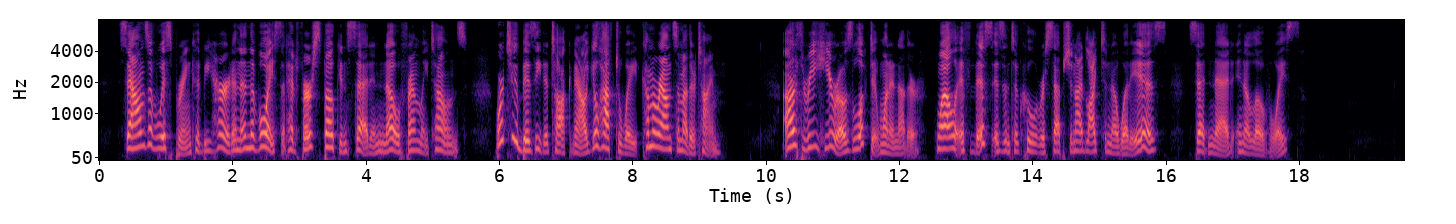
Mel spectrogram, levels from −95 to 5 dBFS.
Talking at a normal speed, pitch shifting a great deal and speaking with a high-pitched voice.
Yes: average, 185 wpm; wide, 6.3 semitones; high, 215 Hz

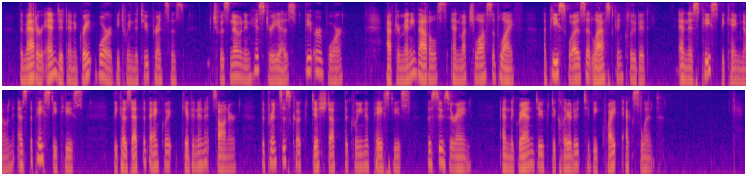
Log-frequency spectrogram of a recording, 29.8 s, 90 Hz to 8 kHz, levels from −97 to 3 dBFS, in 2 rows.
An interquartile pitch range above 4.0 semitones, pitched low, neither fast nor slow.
No: average, 3.7 semitones; low, 130 Hz; average, 145 wpm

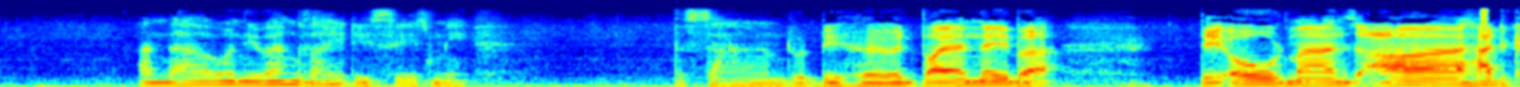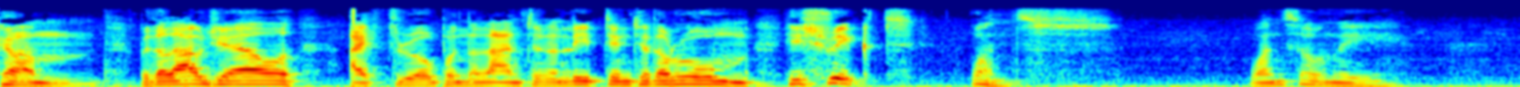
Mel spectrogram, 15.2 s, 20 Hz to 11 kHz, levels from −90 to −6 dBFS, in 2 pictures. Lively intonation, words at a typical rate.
Yes: wide, 6.1 semitones; average, 150 wpm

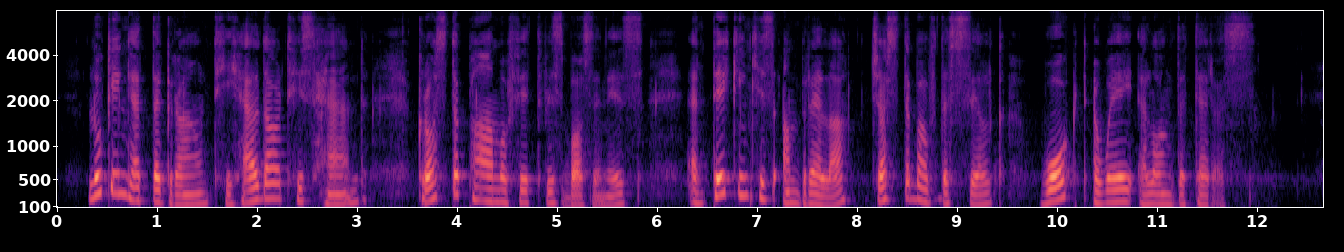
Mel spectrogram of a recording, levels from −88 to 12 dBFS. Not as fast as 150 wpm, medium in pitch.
Yes: slow, 135 wpm; medium, 175 Hz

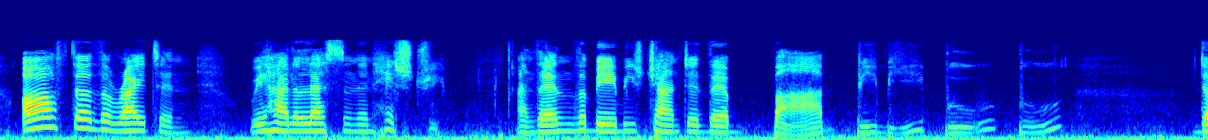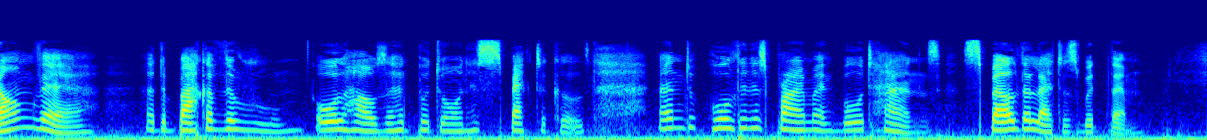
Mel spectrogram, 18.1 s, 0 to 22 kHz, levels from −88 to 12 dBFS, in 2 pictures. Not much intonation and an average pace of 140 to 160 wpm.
No: average, 4.3 semitones; average, 155 wpm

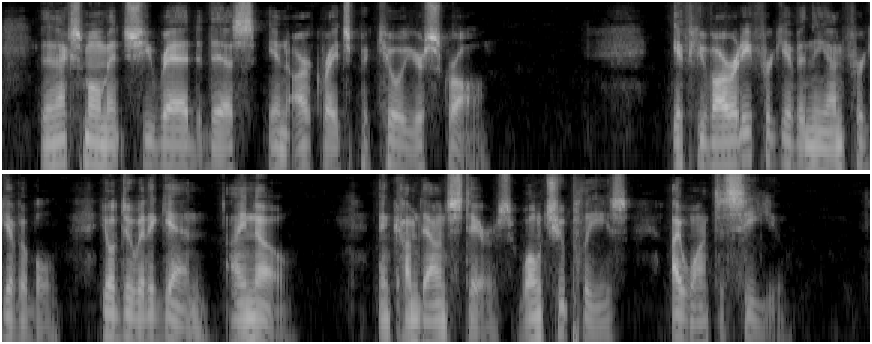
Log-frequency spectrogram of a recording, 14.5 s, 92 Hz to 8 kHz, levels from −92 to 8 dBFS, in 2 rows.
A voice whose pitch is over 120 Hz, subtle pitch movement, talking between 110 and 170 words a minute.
No: very low, 90 Hz; narrow, 2.2 semitones; average, 140 wpm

